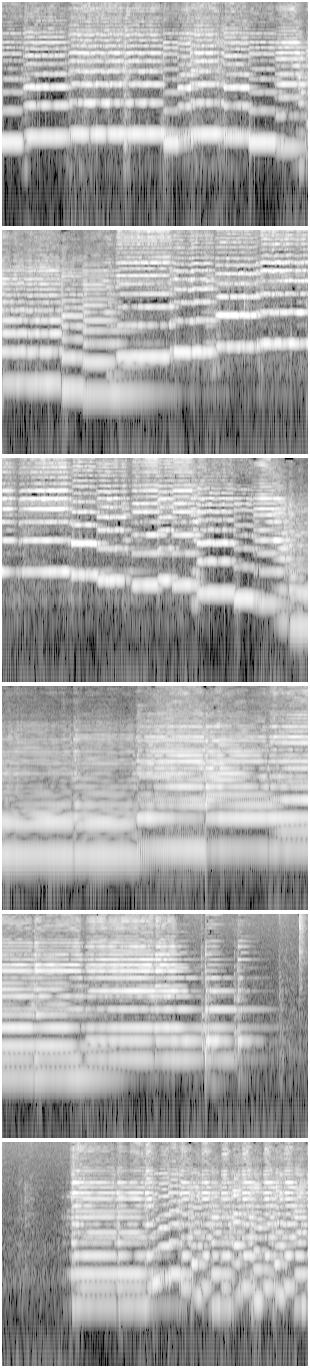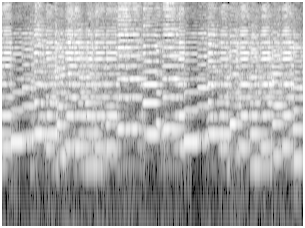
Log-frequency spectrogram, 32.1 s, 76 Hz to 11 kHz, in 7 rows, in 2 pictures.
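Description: Handmade five-string violin, strung with Prim strings plus a viola C string, played solo with the bow: a melody moving note to note, dropping to lower held notes partway through. The playing breaks off briefly about 22 seconds in, then the tune resumes.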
